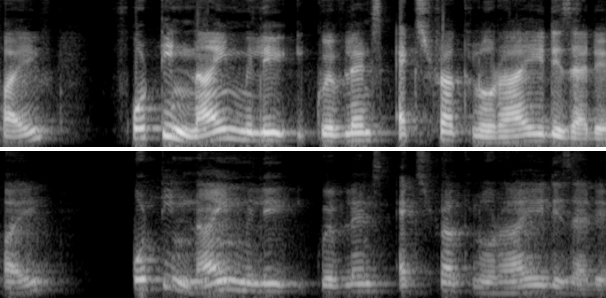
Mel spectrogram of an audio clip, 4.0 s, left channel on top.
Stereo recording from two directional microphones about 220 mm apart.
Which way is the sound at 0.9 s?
50° left (ahead or behind).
